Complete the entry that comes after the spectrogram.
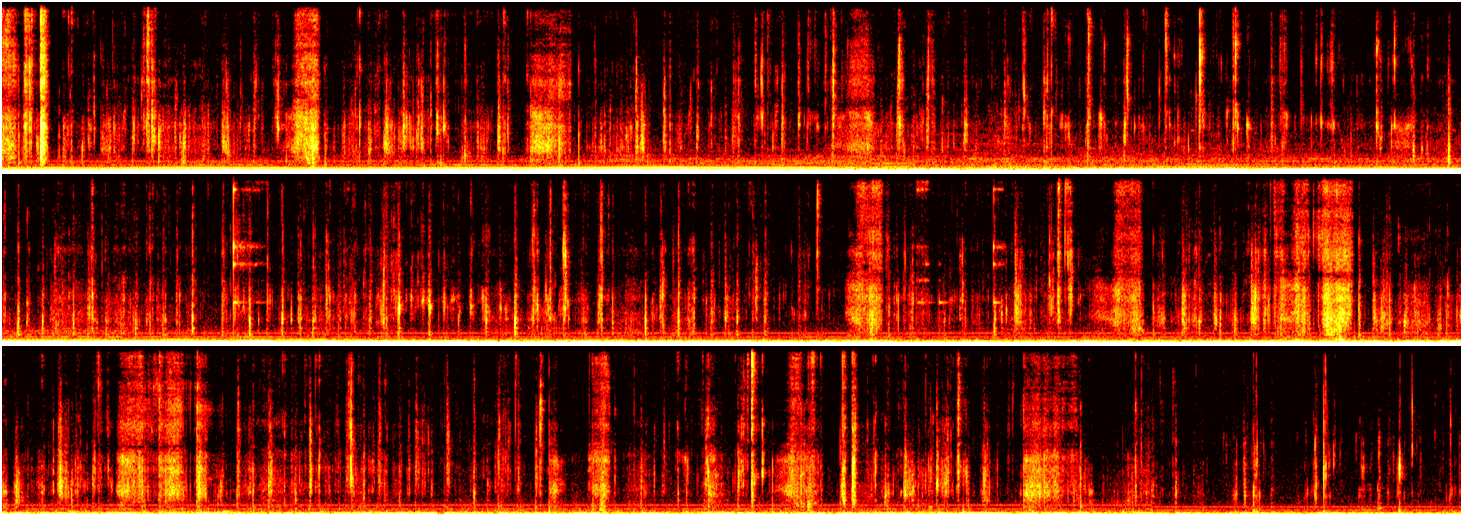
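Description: A person chewing food close to the microphone, with many short crisp crunches and clicks scattered throughout.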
